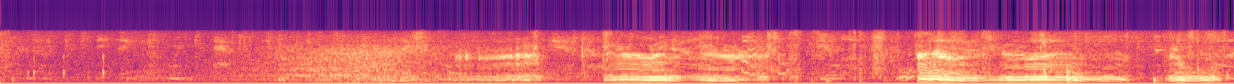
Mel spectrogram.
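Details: Dachshund named Flo keeping another Dachshund, Roxy, off her bed at home; low rumbling growls and whining vocalisations rise and fall in drawn-out bursts, with a person's voice murmuring in the background.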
